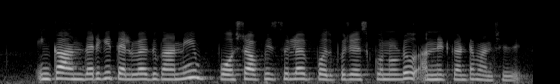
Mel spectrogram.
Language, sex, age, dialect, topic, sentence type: Telugu, female, 18-24, Telangana, banking, statement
